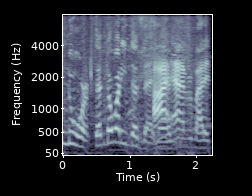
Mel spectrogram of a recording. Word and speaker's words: Newark: How do you say Newark or Nork? Nork. Nork, is that how we say it? Nork. There's a little W in there, but if you say Nork like N-O-R-K, you'll pass.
